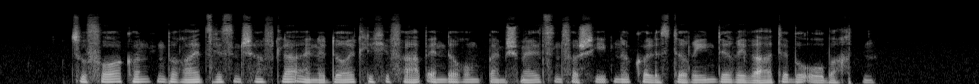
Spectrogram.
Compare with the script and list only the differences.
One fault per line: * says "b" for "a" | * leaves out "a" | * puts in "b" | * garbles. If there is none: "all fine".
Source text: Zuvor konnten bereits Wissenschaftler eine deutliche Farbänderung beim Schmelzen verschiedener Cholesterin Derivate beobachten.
all fine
